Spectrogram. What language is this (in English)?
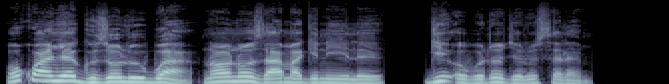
Igbo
